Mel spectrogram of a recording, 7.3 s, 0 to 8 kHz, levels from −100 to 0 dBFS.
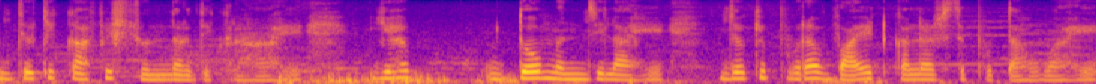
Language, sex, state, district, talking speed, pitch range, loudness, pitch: Hindi, female, Chhattisgarh, Bilaspur, 150 wpm, 175-215 Hz, -22 LUFS, 200 Hz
